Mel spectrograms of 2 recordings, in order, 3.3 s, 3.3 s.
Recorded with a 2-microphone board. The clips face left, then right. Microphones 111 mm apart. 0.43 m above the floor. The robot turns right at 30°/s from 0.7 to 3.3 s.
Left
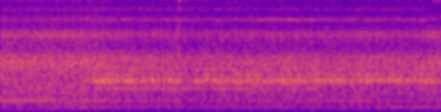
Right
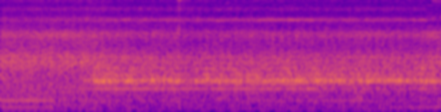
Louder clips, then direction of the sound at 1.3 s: Right 1 dB; 25° right (ahead or behind).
